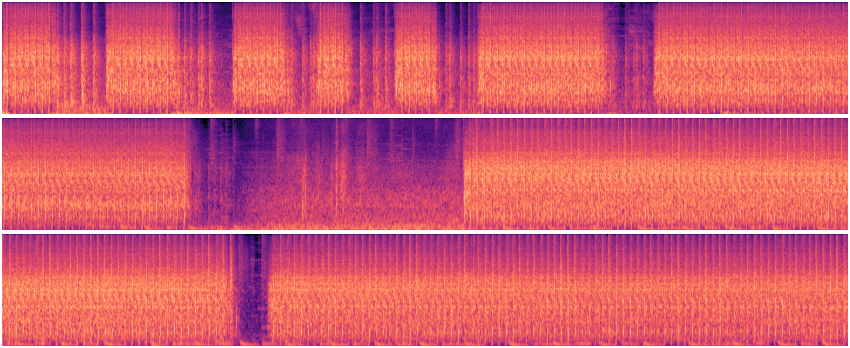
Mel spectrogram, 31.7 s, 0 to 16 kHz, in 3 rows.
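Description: JinMing M4A1 Gen 8 electric gel blaster firing on full auto, its motor and gearbox cycling at about 680 rounds a minute off a 7.4 V battery. Short bursts with gaps come first, then long unbroken strings of fire while a magazine is emptied, with a quieter stretch near the middle and one brief stop about three-quarters of the way through.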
